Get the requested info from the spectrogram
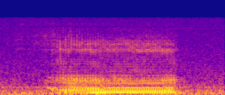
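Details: Male Olde English Bulldogge asleep on his favorite couch, recorded on an iPhone; one drawn-out, low, rumbling snore lasting just over a second, rising in from quiet and fading back out, with no other sounds.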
